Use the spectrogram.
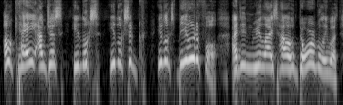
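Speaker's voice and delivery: high, gushing imitation of the wife; smitten wife. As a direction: swoon over the singer in a high mock voice. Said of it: "She was like".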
